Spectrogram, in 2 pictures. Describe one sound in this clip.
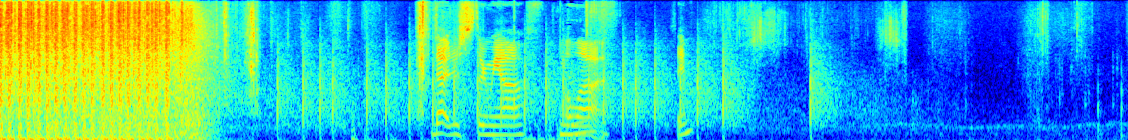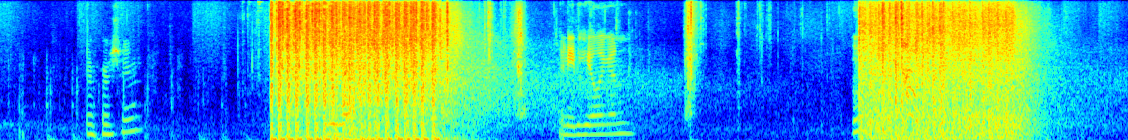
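Bursts of rifle fire ring out loudly.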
